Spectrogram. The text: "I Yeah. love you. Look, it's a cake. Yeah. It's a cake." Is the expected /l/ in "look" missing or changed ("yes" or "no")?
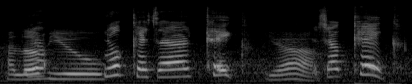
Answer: yes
